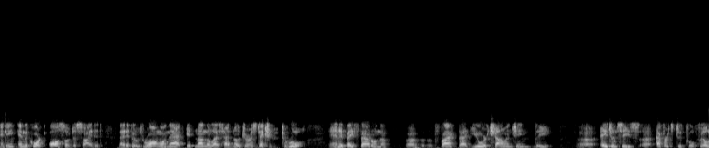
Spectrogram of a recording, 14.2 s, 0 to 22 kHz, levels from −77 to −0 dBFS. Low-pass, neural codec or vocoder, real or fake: 5.4 kHz; vocoder, 44.1 kHz, 128 mel bands, Pupu-Vocoder; fake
